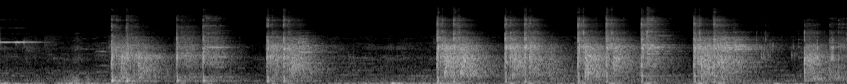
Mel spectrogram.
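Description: A shot-timer start beep, followed by about ten handgun shots with room echo, the later ones fired in quick pairs as targets are engaged.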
